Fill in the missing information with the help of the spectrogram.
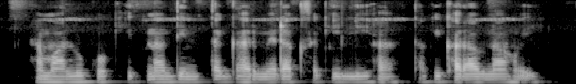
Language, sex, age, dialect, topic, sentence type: Magahi, male, 18-24, Western, agriculture, question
